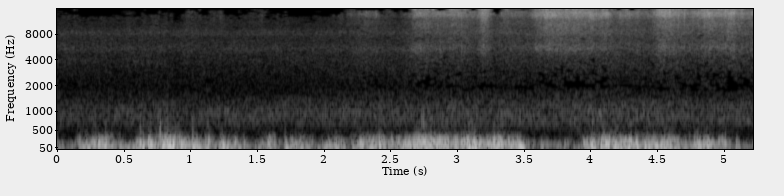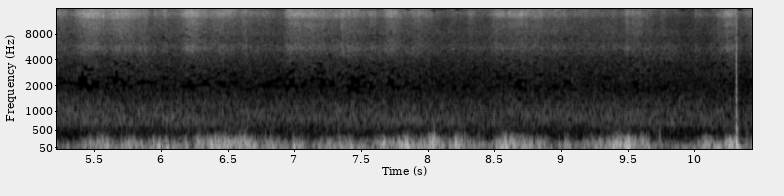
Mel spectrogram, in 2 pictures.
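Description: Wind buffeting the microphone: a low, uneven rumble that swells and dips in gusts.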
